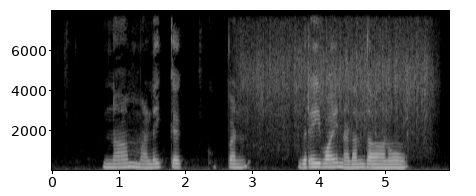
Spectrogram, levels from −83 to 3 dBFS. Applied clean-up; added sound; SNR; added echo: none; Rain; 15 dB; none.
